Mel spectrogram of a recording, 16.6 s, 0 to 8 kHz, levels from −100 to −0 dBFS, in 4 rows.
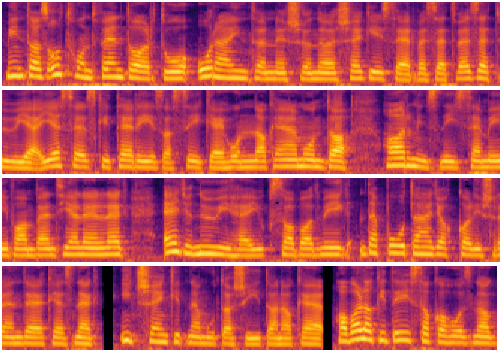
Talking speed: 125 wpm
